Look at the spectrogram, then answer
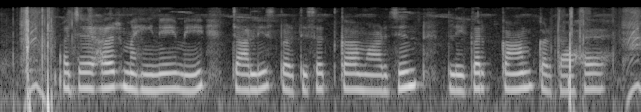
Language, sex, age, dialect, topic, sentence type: Hindi, female, 25-30, Garhwali, banking, statement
